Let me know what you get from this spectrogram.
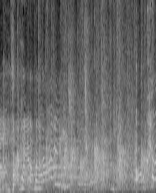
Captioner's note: laughter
